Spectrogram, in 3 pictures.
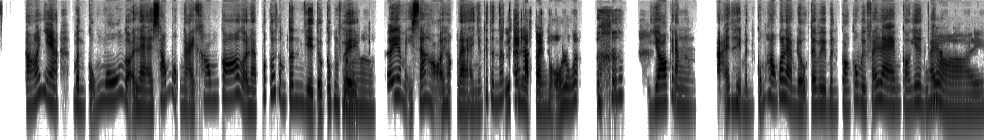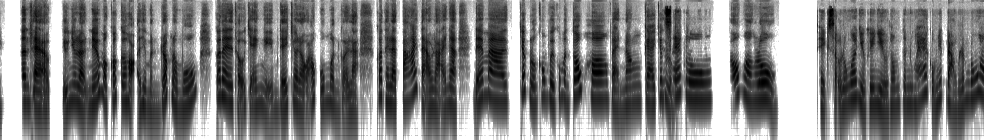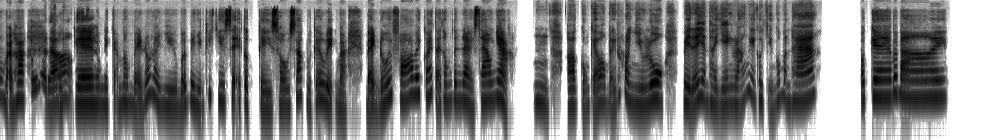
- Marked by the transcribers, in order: other background noise; tapping; unintelligible speech; laugh; laughing while speaking: "là"; unintelligible speech
- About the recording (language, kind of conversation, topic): Vietnamese, podcast, Bạn đối phó với quá tải thông tin ra sao?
